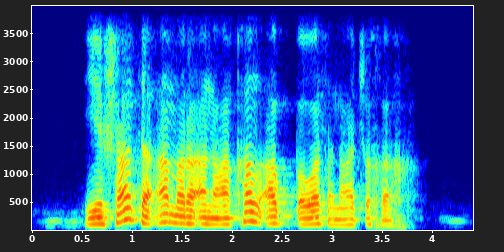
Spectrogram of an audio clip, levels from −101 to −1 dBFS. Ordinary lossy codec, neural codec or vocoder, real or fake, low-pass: Opus, 24 kbps; none; real; 3.6 kHz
